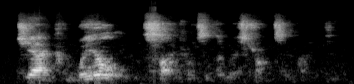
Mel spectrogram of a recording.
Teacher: I have shifted or moved the emphasis onto will.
